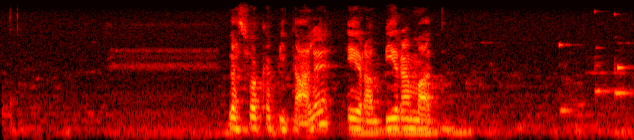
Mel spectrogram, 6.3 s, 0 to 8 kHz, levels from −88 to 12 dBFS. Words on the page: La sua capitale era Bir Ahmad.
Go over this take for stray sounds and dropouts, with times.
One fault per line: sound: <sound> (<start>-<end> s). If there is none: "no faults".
no faults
